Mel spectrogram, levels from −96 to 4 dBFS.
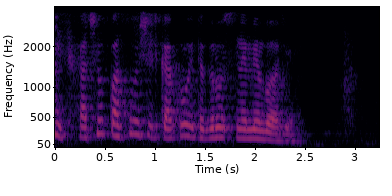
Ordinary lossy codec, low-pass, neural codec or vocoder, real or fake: AAC, 16 kbps; 3.6 kHz; codec, 16 kHz in and 24 kHz out, 1 kbps, XY-Tokenizer; fake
